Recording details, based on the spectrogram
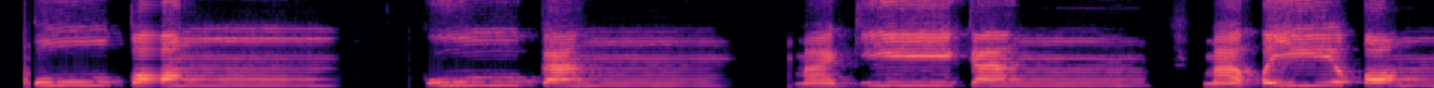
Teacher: Huruf qaf dan kaf ini levelnya kuat, makanya dibaca ketika ada tanwin ketemu dengan qaf atau kaf, makanya dibaca menjadi kuat bunyi eng. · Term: Ikhfa level 1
